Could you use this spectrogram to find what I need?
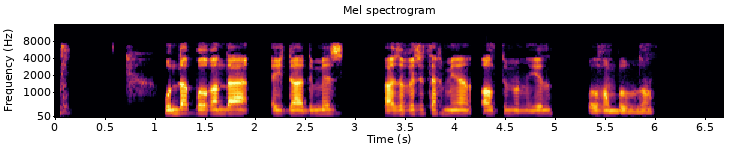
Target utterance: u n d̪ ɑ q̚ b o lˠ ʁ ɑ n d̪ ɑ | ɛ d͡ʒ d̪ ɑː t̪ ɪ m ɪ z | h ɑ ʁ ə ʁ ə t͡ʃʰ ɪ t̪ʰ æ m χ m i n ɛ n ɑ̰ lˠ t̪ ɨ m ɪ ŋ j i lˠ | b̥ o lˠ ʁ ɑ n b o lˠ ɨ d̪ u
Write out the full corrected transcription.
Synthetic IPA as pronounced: u n d̪ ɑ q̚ b o lˠ ʁ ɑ n d̪ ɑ | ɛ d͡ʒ d̪ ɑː d̪ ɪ m ɪ z | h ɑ z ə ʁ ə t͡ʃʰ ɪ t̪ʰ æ χ m i n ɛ n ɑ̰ lˠ t̪ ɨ m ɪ ŋ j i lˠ | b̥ o lˠ ʁ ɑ n b o lˠ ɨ d̪ u

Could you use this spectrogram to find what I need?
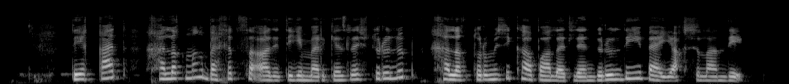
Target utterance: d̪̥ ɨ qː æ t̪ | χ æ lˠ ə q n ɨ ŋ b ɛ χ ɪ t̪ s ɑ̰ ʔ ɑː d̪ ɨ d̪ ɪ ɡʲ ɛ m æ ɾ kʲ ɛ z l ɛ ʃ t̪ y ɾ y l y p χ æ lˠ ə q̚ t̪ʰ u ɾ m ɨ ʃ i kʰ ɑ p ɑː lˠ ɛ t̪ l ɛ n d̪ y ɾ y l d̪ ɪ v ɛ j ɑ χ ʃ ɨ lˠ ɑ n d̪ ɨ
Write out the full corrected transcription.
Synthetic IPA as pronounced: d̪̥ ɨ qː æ t̪ | χ æ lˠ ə q n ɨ ŋ b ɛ χ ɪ t̪ s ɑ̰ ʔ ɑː d̪ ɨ t̪ ɪ ɡʲ ɛ m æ ɾ kʲ ɛ z l ɛ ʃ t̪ y ɾ y l y p χ æ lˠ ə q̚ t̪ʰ u ɾ m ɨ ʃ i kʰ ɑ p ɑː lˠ ɛ t̪ l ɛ n d̪ y ɾ y l d̪ ɪ v ɛ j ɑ χ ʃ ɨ lˠ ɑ n d̪ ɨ

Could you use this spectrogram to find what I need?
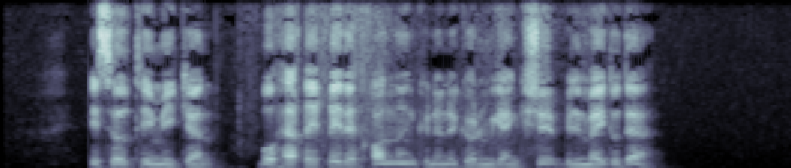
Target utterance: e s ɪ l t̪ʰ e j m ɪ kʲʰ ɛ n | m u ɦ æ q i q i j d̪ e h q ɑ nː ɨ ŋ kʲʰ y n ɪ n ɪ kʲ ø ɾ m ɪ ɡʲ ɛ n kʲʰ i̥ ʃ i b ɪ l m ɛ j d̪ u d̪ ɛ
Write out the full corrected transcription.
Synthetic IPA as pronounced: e s ɪ l t̪ʰ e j m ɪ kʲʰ ɛ n | b u ɦ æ q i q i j d̪ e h q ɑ nː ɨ ŋ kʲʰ y n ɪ n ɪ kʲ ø ɾ m ɪ ɡʲ ɛ n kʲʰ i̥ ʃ i b ɪ l m ɛ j d̪ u d̪ ɛ

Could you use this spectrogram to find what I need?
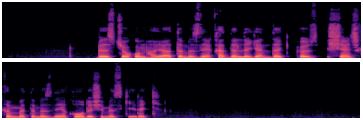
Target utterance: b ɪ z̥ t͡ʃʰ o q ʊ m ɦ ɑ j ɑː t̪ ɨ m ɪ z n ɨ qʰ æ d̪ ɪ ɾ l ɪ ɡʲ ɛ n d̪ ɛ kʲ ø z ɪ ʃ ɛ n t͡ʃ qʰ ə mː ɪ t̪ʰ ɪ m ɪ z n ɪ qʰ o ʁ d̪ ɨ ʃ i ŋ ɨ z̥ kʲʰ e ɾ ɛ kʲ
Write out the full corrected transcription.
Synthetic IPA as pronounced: b ɪ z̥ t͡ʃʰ o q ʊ m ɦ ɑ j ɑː t̪ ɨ m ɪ z n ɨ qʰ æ d̪ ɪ ɾ l ɪ ɡʲ ɛ n d̪ ɛ kʲ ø z i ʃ ɛ n t͡ʃ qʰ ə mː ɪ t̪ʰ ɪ m ɪ z n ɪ qʰ o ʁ d̪ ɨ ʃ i m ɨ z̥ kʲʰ e ɾ ɛ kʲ

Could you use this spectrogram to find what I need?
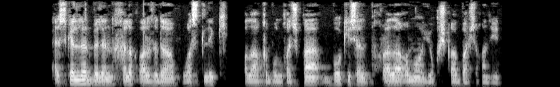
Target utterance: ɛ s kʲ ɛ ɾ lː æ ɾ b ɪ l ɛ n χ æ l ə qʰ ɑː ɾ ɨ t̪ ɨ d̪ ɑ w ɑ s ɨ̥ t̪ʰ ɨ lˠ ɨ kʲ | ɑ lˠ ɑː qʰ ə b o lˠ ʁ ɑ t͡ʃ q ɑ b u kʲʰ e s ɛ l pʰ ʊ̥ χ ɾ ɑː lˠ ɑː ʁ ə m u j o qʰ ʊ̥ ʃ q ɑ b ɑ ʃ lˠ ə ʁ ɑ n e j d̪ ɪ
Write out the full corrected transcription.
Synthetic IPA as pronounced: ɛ s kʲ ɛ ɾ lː æ ɾ b ɪ l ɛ n χ æ l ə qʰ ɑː ɾ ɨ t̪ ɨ d̪ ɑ w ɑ s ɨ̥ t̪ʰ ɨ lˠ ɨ kʲ | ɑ lˠ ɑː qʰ ə b o lˠ ʁ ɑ t͡ʃ q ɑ b u kʲʰ e s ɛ l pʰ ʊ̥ χ ɾ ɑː lˠ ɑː ʁ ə m u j o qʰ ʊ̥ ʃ q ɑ b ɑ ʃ lˠ ə ʁ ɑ n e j d̪ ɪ

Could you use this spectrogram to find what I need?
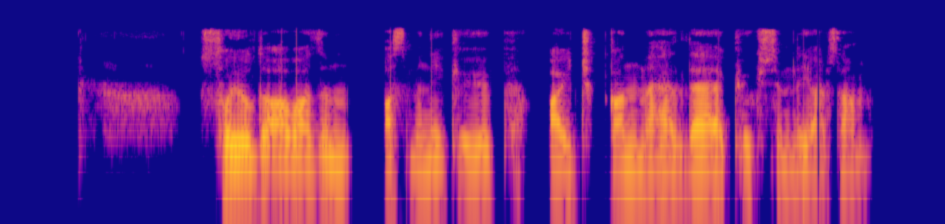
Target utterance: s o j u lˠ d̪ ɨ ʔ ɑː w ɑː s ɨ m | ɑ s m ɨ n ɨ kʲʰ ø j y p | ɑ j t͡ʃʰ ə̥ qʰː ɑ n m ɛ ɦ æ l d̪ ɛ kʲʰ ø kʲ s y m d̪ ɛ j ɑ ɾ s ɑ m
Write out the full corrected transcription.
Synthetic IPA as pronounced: s o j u lˠ d̪ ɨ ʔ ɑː w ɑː z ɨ m | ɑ s m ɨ n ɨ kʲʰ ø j y p | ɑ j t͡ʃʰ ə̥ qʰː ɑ n m ɛ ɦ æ l d̪ ɛ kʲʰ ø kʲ s y m d̪ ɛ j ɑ ɾ s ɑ m

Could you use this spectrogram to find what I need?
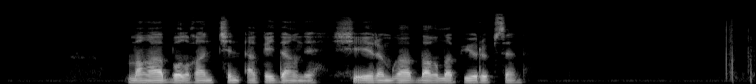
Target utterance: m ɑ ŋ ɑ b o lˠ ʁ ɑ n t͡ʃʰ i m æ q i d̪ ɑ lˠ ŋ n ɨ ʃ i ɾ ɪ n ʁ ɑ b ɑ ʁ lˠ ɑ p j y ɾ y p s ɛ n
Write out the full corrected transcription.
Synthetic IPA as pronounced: m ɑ ŋ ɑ b o lˠ ʁ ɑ n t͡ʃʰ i n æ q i d̪ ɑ ŋ n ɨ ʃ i ɾ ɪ m ʁ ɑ b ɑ ʁ lˠ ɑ p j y ɾ y p s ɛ n

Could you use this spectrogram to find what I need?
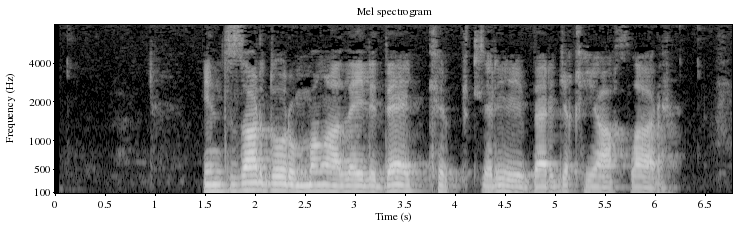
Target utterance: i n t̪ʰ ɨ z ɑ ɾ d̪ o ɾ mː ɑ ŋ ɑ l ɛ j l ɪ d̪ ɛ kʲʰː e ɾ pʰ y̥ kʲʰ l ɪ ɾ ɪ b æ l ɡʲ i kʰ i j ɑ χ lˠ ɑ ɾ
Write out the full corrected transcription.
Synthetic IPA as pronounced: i n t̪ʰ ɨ z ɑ ɾ d̪ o ɾ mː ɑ ŋ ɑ l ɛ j l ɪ d̪ ɛ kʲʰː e ɾ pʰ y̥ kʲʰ l ɪ ɾ ɪ b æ ɾ ɡʲ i qʰ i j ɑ χ lˠ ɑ ɾ

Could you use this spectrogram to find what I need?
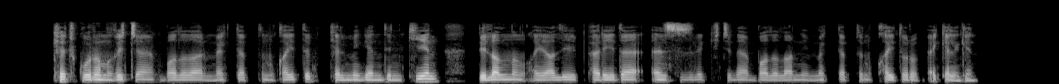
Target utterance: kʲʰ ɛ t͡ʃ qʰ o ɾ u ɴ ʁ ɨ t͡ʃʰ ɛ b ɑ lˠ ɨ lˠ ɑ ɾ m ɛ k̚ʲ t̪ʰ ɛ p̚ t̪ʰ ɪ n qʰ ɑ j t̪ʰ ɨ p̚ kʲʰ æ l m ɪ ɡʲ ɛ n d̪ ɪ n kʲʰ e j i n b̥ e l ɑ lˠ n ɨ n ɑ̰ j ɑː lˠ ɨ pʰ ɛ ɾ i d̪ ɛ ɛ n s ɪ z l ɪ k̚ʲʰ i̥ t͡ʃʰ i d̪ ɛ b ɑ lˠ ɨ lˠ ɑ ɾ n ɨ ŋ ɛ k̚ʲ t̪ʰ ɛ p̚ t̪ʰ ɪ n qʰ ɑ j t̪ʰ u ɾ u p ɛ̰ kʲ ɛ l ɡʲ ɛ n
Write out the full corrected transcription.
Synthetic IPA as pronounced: kʲʰ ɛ t͡ʃ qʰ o ɾ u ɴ ʁ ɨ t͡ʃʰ ɛ b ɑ lˠ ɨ lˠ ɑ ɾ m ɛ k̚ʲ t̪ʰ ɛ p̚ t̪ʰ ɪ n qʰ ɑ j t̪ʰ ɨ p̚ kʲʰ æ l m ɪ ɡʲ ɛ n d̪ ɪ n kʲʰ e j i n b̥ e l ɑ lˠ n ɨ ŋ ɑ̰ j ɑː lˠ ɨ pʰ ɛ ɾ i d̪ ɛ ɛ n s ɪ z l ɪ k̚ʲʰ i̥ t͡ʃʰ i d̪ ɛ b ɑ lˠ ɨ lˠ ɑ ɾ n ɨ m ɛ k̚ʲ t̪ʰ ɛ p̚ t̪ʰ ɪ n qʰ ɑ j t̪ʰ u ɾ u p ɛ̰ kʲ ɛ l ɡʲ ɛ n

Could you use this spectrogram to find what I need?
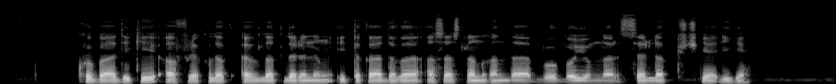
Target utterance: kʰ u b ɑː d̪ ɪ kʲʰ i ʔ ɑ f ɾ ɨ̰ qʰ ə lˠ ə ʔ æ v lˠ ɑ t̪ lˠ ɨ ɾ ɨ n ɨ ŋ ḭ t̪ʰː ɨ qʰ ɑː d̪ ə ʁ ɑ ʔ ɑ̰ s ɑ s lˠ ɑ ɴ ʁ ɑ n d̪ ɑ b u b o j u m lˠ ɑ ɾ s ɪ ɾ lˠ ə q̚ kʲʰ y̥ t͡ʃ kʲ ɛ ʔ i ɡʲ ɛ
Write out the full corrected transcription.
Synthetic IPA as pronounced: kʰ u b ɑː d̪ ɪ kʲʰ i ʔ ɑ f ɾ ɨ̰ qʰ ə lˠ ə q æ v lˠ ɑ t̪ lˠ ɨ ɾ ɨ n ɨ ŋ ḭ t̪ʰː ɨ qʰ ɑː d̪ ə ʁ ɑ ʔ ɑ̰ s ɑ s lˠ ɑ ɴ ʁ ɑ n d̪ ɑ b u b o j u m lˠ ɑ ɾ s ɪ ɾ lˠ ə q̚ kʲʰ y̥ t͡ʃ kʲ ɛ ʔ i ɡʲ ɛ

